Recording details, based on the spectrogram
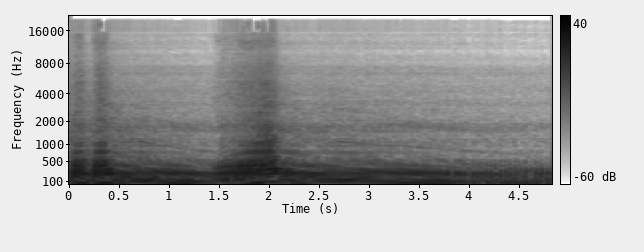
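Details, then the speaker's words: Honda NAVI after carb tuning: quick throttle blips, revs fall straight back to a steady, even idle each time without hanging, even while foot braking; normal return to idle. "right back down. So no problems whatsoever."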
